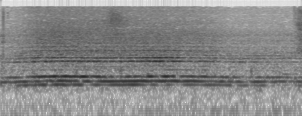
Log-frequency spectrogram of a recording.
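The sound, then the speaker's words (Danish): A huge passenger steamship's deep whistle blows continuously, loud and steady with rich harmonic tones, held for the whole stretch without a break and no voices present. “Et kæmpe dampskib med plads til masser af passagerer i bitte små køjer og kahytter.”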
